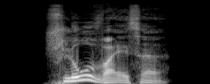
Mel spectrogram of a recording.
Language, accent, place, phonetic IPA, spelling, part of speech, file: German, Germany, Berlin, [ˈʃloːˌvaɪ̯sə], schlohweiße, adjective, De-schlohweiße.ogg
- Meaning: inflection of schlohweiß: 1. strong/mixed nominative/accusative feminine singular 2. strong nominative/accusative plural 3. weak nominative all-gender singular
